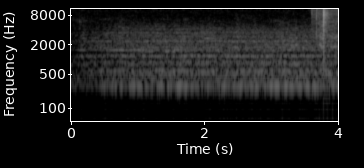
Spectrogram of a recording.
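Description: Orchestral strings from the Spitfire Albion V Tundra sample library played col legno tratto, bowed with the wooden back of the bow. One quiet, thin held note slowly swells in loudness.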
